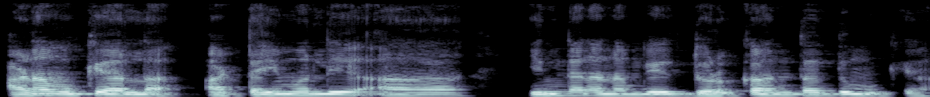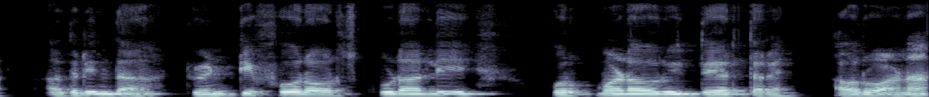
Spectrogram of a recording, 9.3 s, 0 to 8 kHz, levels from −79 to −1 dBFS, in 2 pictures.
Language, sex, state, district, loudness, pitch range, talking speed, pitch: Kannada, male, Karnataka, Chamarajanagar, -16 LUFS, 135-145 Hz, 125 wpm, 140 Hz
